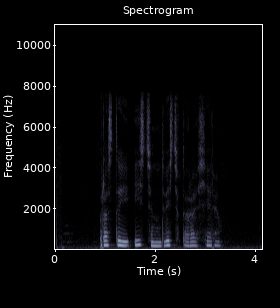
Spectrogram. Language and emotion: Russian, neutral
